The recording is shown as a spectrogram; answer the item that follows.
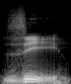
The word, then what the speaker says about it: Xe: Well, they've since changed their name to Z, which is spelled XE.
